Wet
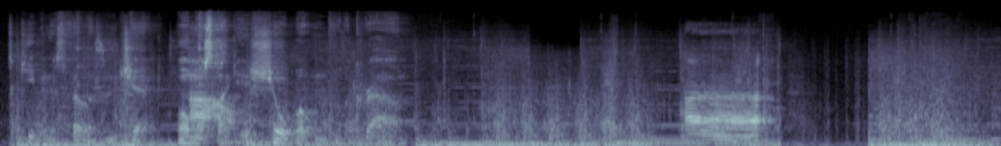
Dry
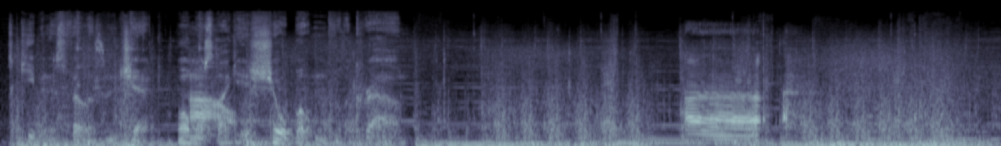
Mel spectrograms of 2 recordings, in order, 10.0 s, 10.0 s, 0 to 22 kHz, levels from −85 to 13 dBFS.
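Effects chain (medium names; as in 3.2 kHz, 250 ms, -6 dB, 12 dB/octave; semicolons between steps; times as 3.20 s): 1.69–2.23 s: treble shelf 2.5 kHz +11.5 dB; 7.69–8.68 s: compressor with a negative ratio -35 dBFS, ratio -0.5; crackle 470 per s -46 dBFS; 5.29–5.80 s: distance through air 290 m; gated-style reverb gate 180 ms flat, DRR 11 dB; trim -1 dB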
